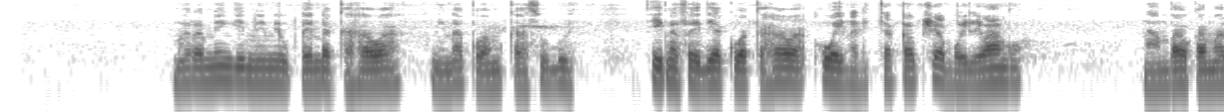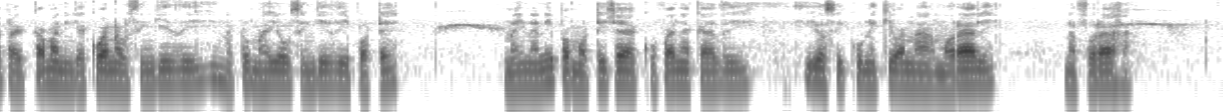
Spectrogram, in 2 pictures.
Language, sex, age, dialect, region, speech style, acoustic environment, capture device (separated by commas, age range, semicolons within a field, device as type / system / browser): Swahili, male, 35-44, Kenya - Mombasa, Kenya, anxious, nature, mobile / Linux / Chrome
